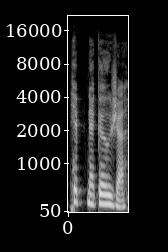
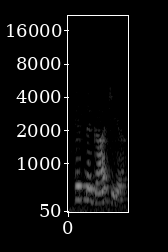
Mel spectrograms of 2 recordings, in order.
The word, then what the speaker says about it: hypnagogia: it hypn so I think the way you pronounce that is hypnosia okay hypnosia okay I meant to look it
